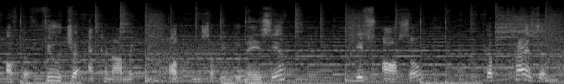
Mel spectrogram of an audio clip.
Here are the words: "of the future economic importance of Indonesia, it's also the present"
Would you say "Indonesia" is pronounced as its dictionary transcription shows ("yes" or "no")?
no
